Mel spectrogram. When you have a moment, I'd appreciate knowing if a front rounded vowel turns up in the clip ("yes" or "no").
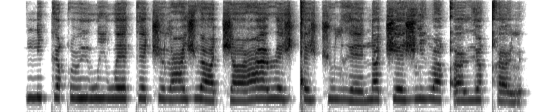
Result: yes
